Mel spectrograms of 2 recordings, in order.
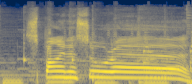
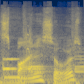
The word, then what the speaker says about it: Spinosaurus: let's learn all about spinosaurus how do you say that again spy no sub russ can you say it with me spy no saw russ do you know how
